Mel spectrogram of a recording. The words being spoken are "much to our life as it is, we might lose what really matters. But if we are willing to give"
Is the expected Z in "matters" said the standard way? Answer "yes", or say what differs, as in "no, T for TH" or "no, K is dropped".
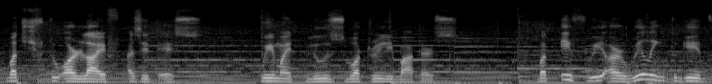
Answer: no, S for Z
